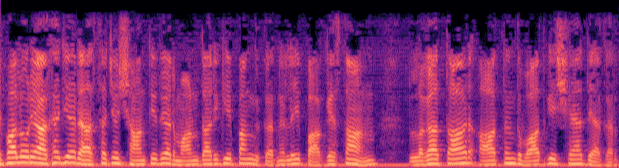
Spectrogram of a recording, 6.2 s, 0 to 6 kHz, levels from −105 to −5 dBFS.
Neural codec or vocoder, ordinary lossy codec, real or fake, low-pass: none; AAC, 48 kbps; real; 5.4 kHz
